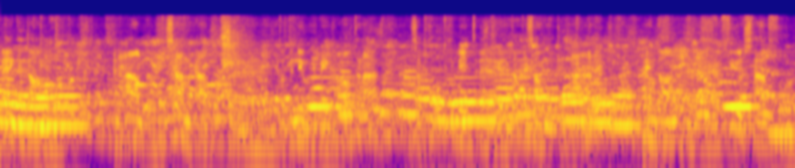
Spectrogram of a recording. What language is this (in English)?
Dutch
